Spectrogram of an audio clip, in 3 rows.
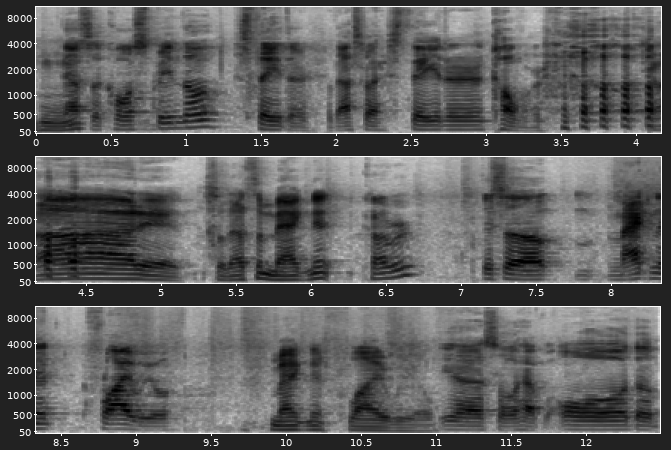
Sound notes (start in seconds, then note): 3.5 laughing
